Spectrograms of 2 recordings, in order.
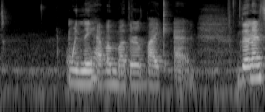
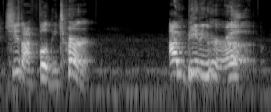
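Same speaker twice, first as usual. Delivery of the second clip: fired up; 6 semitones higher, 10 dB louder than usual. Real, not acted. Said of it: "fired-up reaction".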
